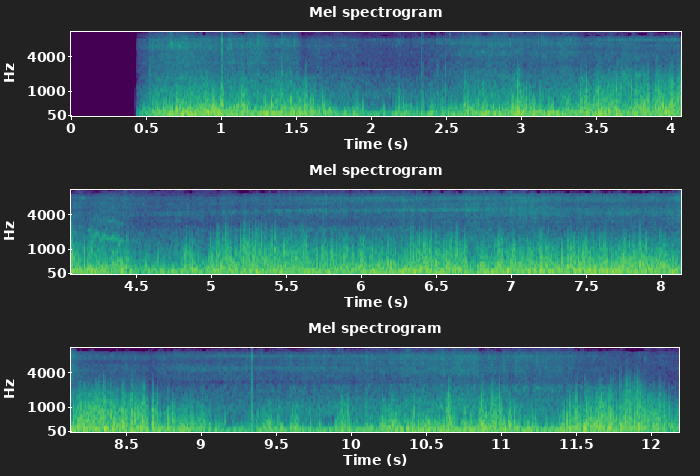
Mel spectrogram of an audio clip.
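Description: Small electric kids' scooter rolling across asphalt with a dog riding it, its motor and small wheels making a steady low rumble, mixed with loud wind noise on the phone microphone.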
